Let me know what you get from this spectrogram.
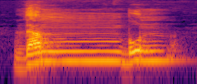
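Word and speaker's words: ذنب: First one, changing the noon sakin or tanween into a complete meme in pronunciation, but not in writing, so that no trace of the sound of noon sakin is left, like dhambun, dhambun, no trace of noon.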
